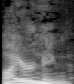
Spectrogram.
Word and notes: ironing: American English

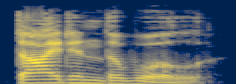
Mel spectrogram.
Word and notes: dyed in the wool: British English

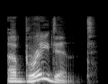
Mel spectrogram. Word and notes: abradant: British English

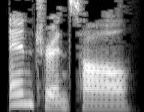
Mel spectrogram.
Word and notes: entrance hall: British English

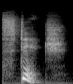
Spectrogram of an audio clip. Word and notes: stitch: British English

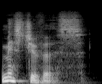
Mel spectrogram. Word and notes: mischievous: British English

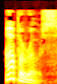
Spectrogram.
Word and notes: operose: British English

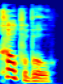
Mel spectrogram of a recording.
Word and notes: culpable: British English

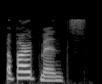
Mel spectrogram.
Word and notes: apartments: British English

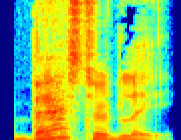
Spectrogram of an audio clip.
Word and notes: bastardly: British English

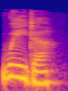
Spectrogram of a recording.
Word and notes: wader: British English

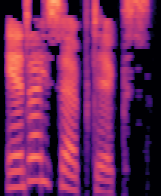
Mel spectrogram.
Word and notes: antiseptics: British English

